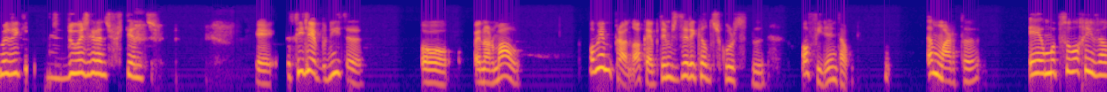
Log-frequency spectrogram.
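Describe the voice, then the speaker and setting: With a European Portuguese accent, a woman speaks at a fairly slow pace and a high pitch, making very wide pitch swings and long, frequent pauses, in a dry, close sound with no echo. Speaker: podcast co-host. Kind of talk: casual chat.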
